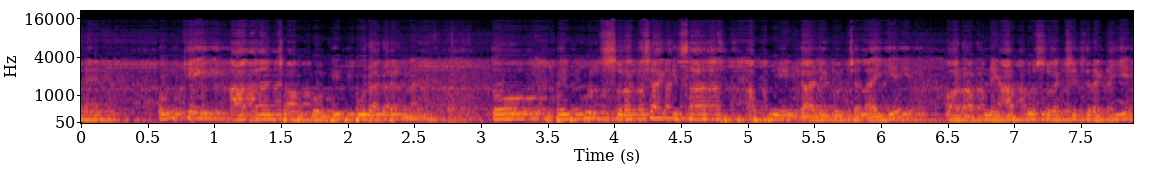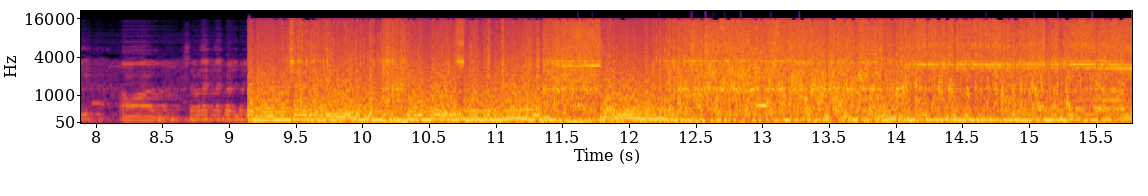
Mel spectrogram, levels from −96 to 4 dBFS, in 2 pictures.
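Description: At 9.14 s the sound turns into loud, harsh distortion that lasts to the end. Quiet stretches blast out as strongly as the loudest parts. This is the sound of signed and unsigned mixed up. The likely cause is samples being read with the wrong sign convention, which fits 16-bit data. The top bit flips, so every zero crossing leaps across the full range. Low-level detail becomes loud, harsh noise.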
